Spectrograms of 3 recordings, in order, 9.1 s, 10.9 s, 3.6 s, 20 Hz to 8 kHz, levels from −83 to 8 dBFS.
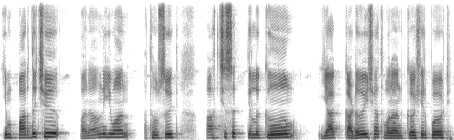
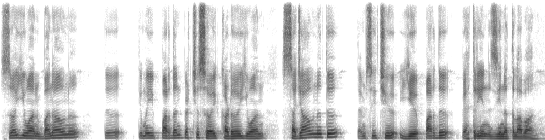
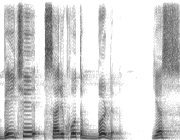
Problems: none marked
